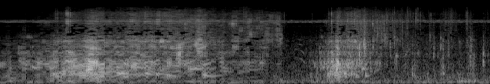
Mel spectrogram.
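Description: A fish splashes and thrashes in water close by.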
